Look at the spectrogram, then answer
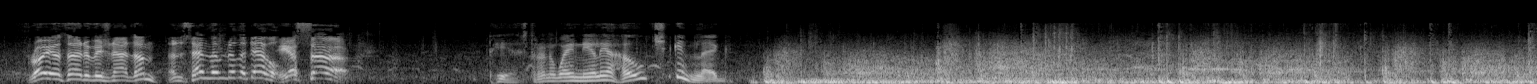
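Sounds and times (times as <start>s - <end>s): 
crackling bursts: 0.0s - 15.3s
speech: 0.3s - 3.6s, 5.0s - 7.8s
heavy artillery cannon fire: 7.5s - 15.3s.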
